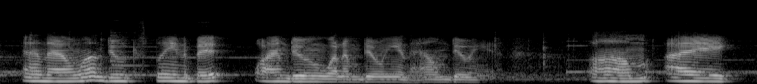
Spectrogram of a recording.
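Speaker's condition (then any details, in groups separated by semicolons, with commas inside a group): Ataxia; slight slurring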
